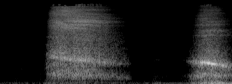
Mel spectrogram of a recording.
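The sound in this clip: A deep breath taken in silence: two breathy rushes of air, a long, steady one followed after a short pause by a shorter, stronger one. They are fairly soft, and no one talks.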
